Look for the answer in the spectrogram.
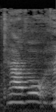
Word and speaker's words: Cavill: The thing is I just saw so much, like, I feel like, Cavalier, is that how you say his name? – Cavill.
